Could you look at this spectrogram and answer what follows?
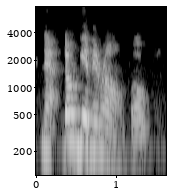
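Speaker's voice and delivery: ordinary delivery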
